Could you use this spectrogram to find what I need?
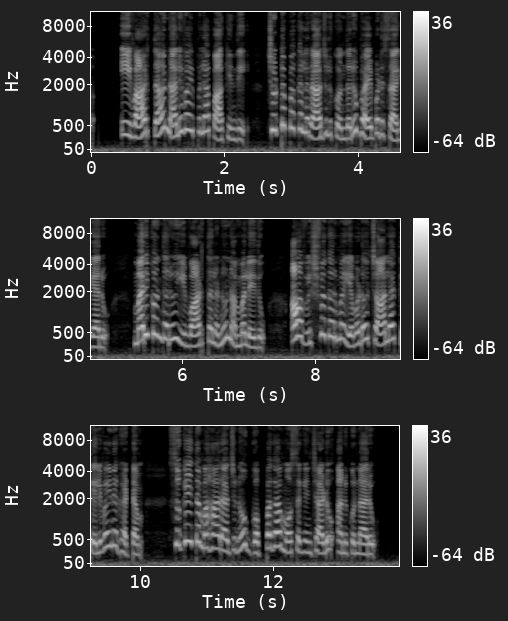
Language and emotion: Telugu, neutral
